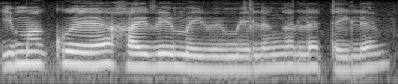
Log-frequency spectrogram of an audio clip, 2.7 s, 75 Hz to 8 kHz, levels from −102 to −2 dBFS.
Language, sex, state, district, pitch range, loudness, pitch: Wancho, female, Arunachal Pradesh, Longding, 185-220 Hz, -18 LUFS, 200 Hz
